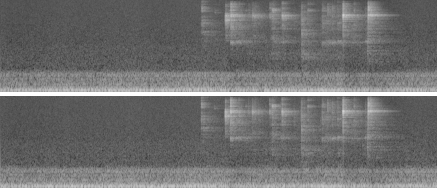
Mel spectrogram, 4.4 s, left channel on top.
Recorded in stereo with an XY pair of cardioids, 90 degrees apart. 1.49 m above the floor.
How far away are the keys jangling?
About 1.6 m.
